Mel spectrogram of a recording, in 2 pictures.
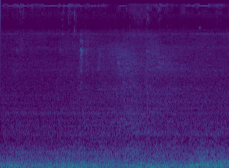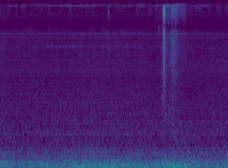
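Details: Hyundai Alcazar SUV while driving: a steady low road rumble with loose, irregular rattles; the source of the rattle is not found.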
